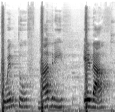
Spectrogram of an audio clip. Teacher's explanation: ambos pronunciaban palabras terminadas con d con zeta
